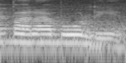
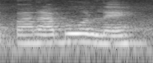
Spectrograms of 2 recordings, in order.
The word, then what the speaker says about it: parabolé: Não é parabolê, tá? É parabolé. Por quê? Porque quando, em francês, e aqui em francês está com acento circunflexo, ou em grego aparece acento circunflexo, a gente pronuncia acento agudo.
